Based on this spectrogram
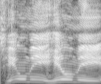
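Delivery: very high-pitched yelling. Retelling how a player yelled at his friends in a game: imitating someone yelling. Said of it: "starts yelling at his friends".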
